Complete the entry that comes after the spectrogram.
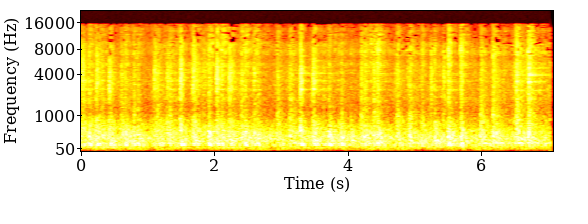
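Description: Electric commuter train running past, its wheels clacking over rail joints in a steady, loud low rumble.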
